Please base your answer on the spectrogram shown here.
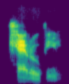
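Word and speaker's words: χερουβείμ: for Byzantine Greek is when you start the letter with a chi, like in cheruvim for cherubim, cheruvim.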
